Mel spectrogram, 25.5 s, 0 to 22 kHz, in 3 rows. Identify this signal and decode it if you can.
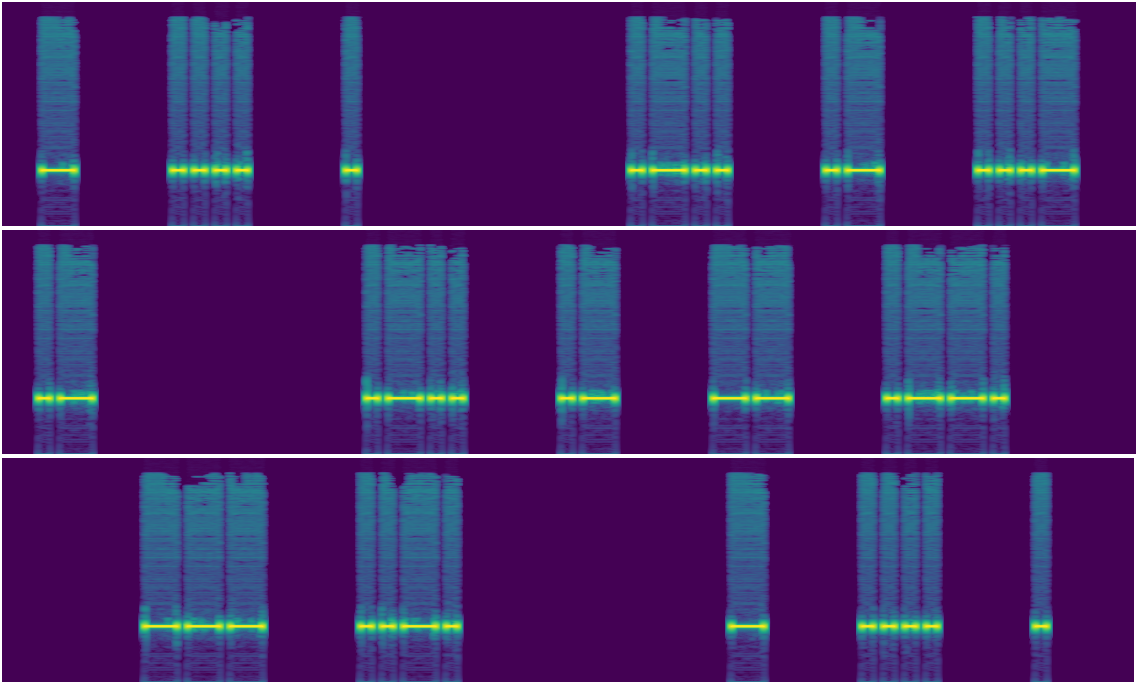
Morse code, heard as a keyed tone, about 15 wpm, spaced as for 8 wpm, 1000 Hz. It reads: THE LAVA LAMP OF THE
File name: qotdfiles / 8wpm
